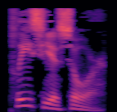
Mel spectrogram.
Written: plesiosaur

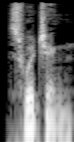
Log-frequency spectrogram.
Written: switching

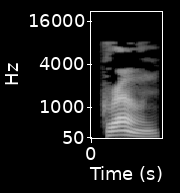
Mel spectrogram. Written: grown

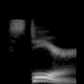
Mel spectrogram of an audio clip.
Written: steer

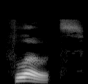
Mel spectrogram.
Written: floats

